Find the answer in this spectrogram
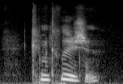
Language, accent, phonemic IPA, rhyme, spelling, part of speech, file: English, General American, /kənˈkluːʒən/, -uːʒən, conclusion, noun, En-us-conclusion.ogg
- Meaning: 1. The end, finish, close or last part of something 2. The outcome or result of a process or act 3. A decision reached after careful thought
